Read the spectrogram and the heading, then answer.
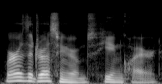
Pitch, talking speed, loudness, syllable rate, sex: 120 Hz, 260 wpm, -17 LUFS, 7.8 syllables/s, male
